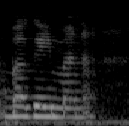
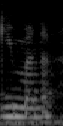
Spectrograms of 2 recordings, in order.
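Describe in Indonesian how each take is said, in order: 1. Kata itu diucapkan lengkap, empat suku kata. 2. Kata itu diucapkan singkat, tiga suku kata. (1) "Contoh lafal baku" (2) "Contoh lafal tidak baku"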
